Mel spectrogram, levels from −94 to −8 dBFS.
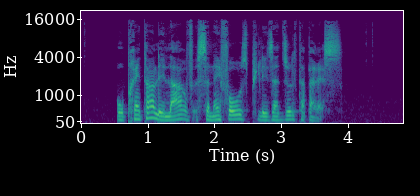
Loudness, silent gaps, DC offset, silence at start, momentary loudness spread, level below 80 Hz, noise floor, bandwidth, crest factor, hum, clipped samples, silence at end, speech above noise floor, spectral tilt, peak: -36 LUFS; none; under 0.1%; 0.55 s; 9 LU; -70 dBFS; -77 dBFS; 16 kHz; 18 dB; none; under 0.1%; 0.95 s; 40 dB; -3 dB/octave; -20 dBFS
